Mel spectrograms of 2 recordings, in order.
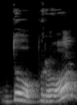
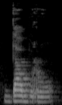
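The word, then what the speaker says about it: добро: Anche qui si scrive dobro, ma si pronuncia dabro, il bene.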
